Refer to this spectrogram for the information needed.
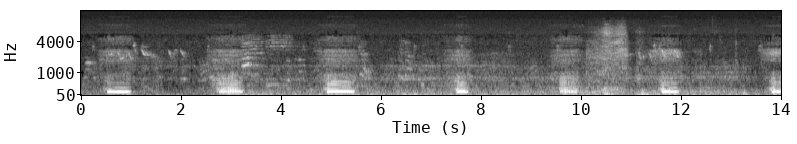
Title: SNORING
